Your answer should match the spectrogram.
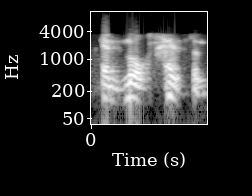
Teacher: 注意失去爆破的处理还是要有的，most and 都是 d 不发音，t 不发音的位置啊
